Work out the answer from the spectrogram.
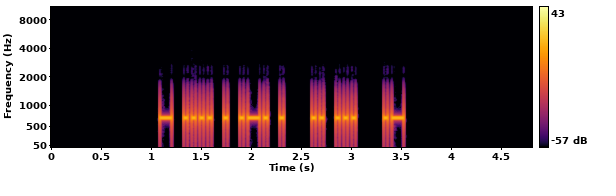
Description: Morse code, heard as a keyed tone, about 30 wpm, 700 Hz. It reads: THERE IS A
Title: Sets of 3 Words 30wpm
